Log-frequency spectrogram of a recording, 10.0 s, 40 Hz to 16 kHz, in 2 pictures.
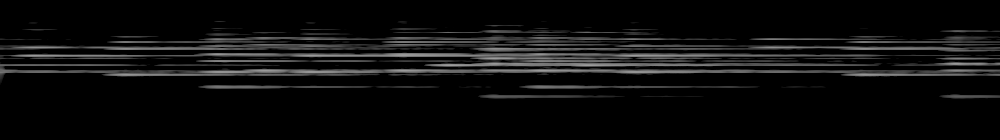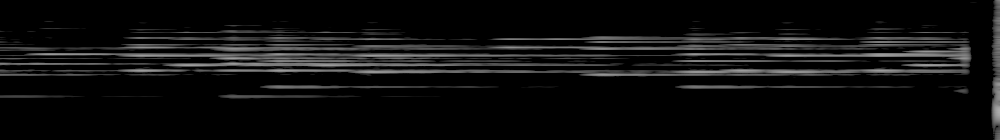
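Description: Faint synth lead, Omnisphere's 'Distant Blipper Lead 1' preset, playing a slow ambient melody of short, high, blip-like notes pitched two octaves above the main melody. A few longer, lower notes sit beneath it, and the playback cuts off just before the end.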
